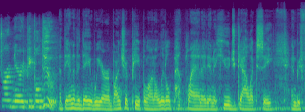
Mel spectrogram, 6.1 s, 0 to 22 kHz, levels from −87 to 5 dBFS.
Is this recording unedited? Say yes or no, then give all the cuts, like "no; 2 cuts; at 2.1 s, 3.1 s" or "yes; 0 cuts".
no; 1 cut; at 1.2 s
